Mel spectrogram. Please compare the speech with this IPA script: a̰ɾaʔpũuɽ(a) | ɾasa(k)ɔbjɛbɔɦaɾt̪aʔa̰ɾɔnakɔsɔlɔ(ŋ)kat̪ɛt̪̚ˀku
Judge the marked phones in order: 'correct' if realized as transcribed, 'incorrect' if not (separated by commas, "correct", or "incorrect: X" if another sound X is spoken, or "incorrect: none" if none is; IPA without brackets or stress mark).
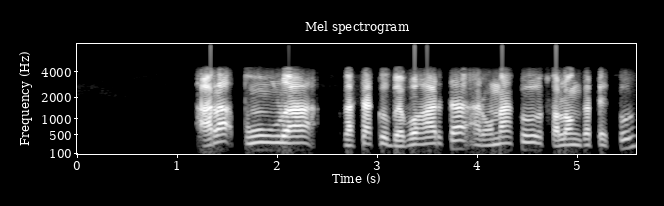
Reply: correct, correct, correct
